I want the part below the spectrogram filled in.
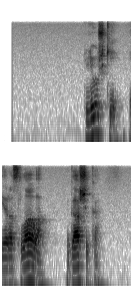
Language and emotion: Russian, neutral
